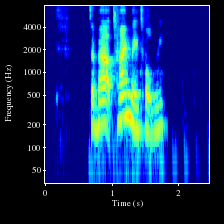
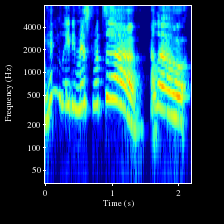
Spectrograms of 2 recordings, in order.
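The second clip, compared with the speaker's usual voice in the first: high, sing-song hello to a viewer; bright greeting; 8 semitones higher than usual. Real, not acted. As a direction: lift the voice high to greet her.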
